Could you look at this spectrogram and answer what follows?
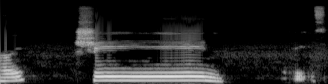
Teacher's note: এই শিনের আওয়াজটা একটু সিকি টাইপের আওয়াজ হবে। জিম শিনের মাখরাজ একই, জিভের আগা, জিভের মাঝখান এবং তার বরাবর উপরের তালুর সাথে লাগিয়ে উচ্চারিত হবে শিন।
